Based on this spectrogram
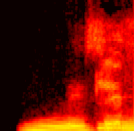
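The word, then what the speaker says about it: listen: লিসেন লিসেন লিসেন লিসেন লিসেন লিসেন না টি টা silent ওখানে টি উচ্চারণ হবে না লিসেন লিসেন লিসেন লিসেন তারপরে দেখ লার্ন রয়েছেন।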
